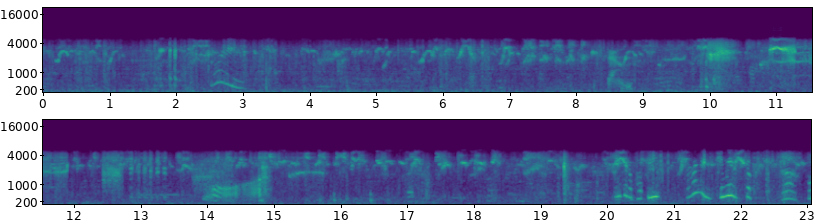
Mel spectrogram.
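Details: Young monk parakeets at a pet store keep up a dense, raspy chatter of overlapping squawks, with a person speaking softly.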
